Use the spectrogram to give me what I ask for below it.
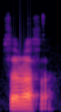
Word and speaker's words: Zaraza: How do you pronounce Zarasa? Say it again. Real name? No. So it's Zarasa, yes? Zarasa.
